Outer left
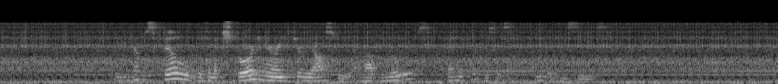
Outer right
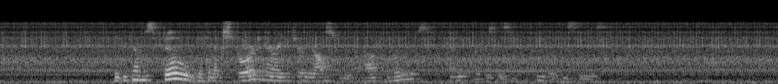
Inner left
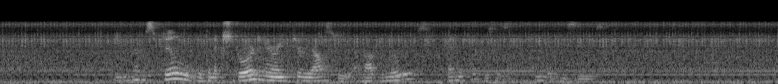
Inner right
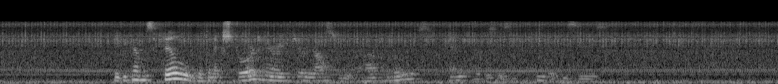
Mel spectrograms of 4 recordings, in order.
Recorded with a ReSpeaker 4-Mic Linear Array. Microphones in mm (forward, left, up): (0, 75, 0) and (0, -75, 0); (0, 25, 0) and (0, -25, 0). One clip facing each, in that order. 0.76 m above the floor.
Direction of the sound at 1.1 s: 55° right (ahead or behind).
